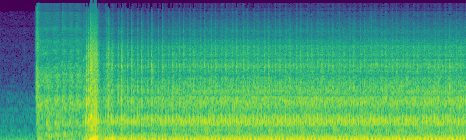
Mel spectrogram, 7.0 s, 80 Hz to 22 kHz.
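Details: LB7 Duramax diesel, cold start: cranks and catches, then settles into a loud, uneven clatter at idle, blamed on bad injectors.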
